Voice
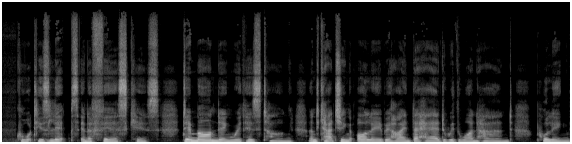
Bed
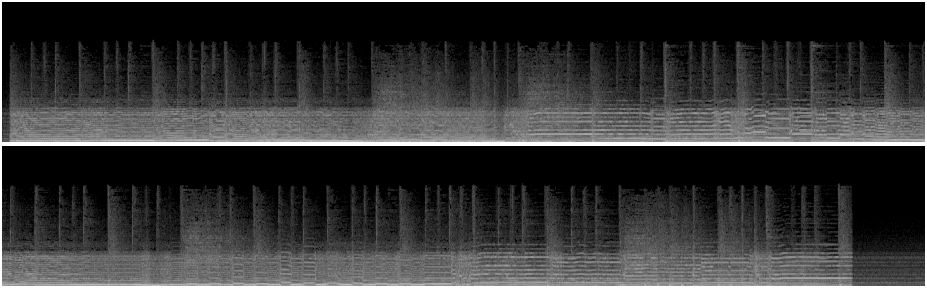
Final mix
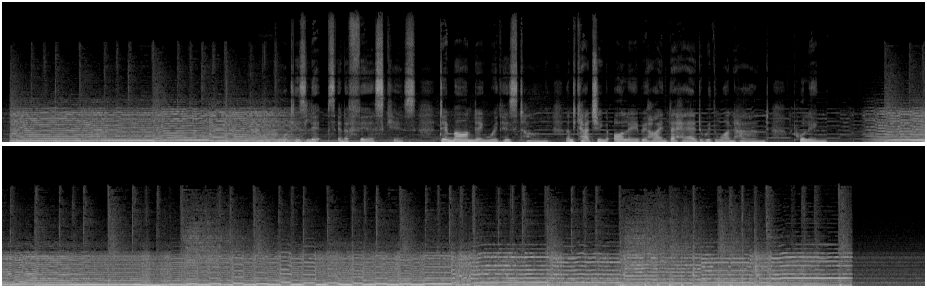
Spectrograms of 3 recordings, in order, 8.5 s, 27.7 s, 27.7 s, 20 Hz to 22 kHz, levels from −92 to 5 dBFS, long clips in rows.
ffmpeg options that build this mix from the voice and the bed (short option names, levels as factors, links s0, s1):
-filter_complex "[0:a]adelay=3850,volume=0.501[s0];[1:a]volume=15,afade=t=out:st=3.76:d=0.83:silence=0.0630957,afade=t=in:st=12.87:d=1.2:silence=0.0334965[s1];[s0][s1]amix=inputs=2:normalize=0"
